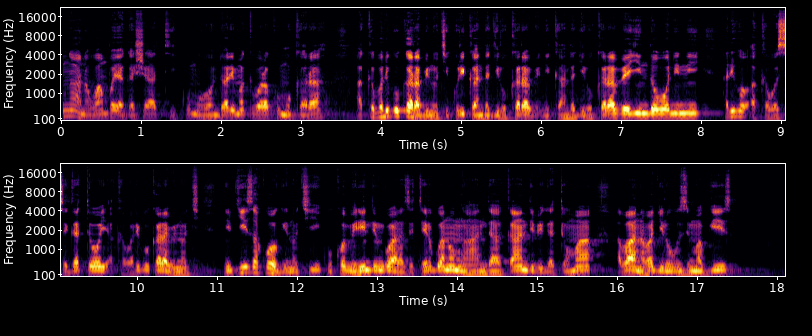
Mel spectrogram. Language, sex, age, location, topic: Kinyarwanda, male, 25-35, Huye, health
